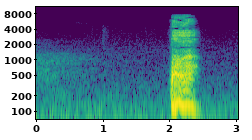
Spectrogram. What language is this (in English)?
Japanese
